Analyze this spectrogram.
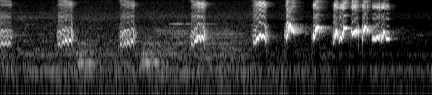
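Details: Red-whiskered bulbul, a caged bird, singing in the southern Thai 'mae bot' style, used to excite caged birds and teach young birds: a few spaced short notes, then a quickening run of bright chirpy phrases.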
